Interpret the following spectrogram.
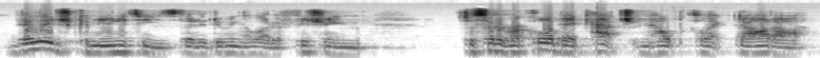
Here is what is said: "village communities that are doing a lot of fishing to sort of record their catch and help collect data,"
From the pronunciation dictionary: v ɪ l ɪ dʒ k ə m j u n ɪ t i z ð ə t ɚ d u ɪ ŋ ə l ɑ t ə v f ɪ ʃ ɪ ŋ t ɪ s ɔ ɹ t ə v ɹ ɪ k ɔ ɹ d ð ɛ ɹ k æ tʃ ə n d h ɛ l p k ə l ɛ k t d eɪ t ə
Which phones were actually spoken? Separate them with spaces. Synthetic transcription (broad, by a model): v ɪ l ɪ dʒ k ə m j u n ɪ t i z ð ə t ɚ d u ɪ ŋ ə l ɑ t ə v f ɪ ʃ ɪ ŋ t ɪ s ɔ ɹ t ə v ɹ ɪ k ɔ ɹ d ð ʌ ɹ k æ tʃ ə n h ɛ l p k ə l ɛ k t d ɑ t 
